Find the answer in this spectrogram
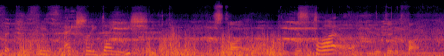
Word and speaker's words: Strøget: Maybe I'll get Tony to pronounce it because he's actually Danish. Strøget.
